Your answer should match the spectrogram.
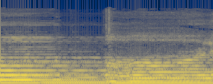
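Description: Nasheed: a male voice holding a long sung note over a low sustained vocal-style drone that steps to a new pitch a couple of times.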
